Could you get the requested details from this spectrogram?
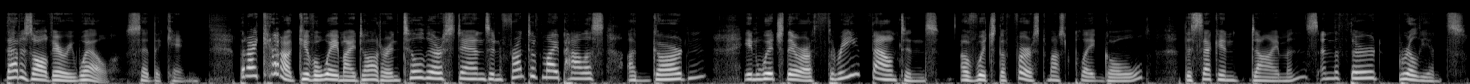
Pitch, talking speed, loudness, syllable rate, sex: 225 Hz, 185 wpm, -19 LUFS, 4.7 syllables/s, female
